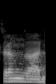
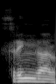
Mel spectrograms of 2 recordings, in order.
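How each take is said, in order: First: "श्रृंगार" with "ran", as shrangaar; wrong form श्रृंगार. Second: "श्रृंगार" with "rin", as shringaar; correct form श्रृंगार. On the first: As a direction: say श्रृंगार with an a after the r. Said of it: "श्रृंगार नहीं होता". ("श्रृंगार" को स्रंगार जैसा गलत बोलें) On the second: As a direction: say श्रृंगार with an i after the r. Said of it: "श्रृंगार होता है". ("श्रृंगार" में रि की साफ़ ध्वनि) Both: Shown as a demonstration.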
